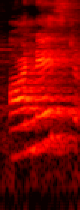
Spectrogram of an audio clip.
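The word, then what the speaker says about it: honest: किंवा ऑनेस्ट ह्याचं spelling H ने सुरू होतं, पण त्याचा जो उच्चार आहे तो ओ पासून हे स्वर असल्यामुळे आय एम अन ऑनेस्ट person असं आपण म्हणू.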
